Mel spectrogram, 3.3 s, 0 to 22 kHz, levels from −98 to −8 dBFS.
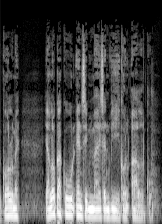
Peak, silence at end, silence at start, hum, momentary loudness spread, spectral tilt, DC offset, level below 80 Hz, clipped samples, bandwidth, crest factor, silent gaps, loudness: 0 dBFS; 0.2 s; 0 s; none; 11 LU; -7 dB/octave; under 0.1%; -34 dBFS; under 0.1%; 12 kHz; 12 dB; none; -13 LUFS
